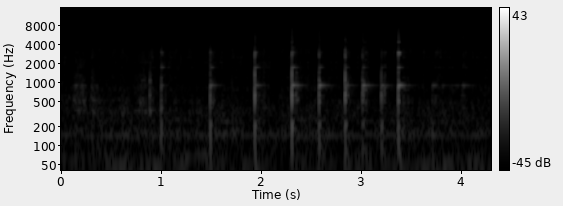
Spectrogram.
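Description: A series of about ten light metallic clinks, three or four a second, each with a short ring: a kitchen utensil knocking against a metal steamer pot.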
